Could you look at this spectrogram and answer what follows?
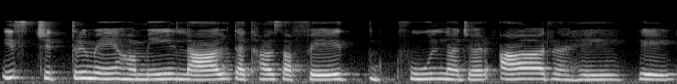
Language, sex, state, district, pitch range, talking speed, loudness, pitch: Hindi, female, Madhya Pradesh, Dhar, 225-255 Hz, 105 wpm, -13 LUFS, 235 Hz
